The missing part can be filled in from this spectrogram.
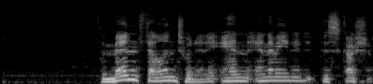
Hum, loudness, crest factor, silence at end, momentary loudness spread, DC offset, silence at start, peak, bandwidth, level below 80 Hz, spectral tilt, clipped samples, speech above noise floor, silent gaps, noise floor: none; -25 LUFS; 16 dB; 0 s; 10 LU; under 0.1%; 1 s; -10 dBFS; 13 kHz; -60 dBFS; -6 dB/octave; under 0.1%; 38 dB; none; -62 dBFS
